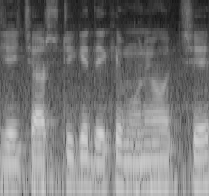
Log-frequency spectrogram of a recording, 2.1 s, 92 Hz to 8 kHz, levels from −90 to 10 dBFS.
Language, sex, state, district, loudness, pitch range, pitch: Bengali, male, West Bengal, Kolkata, -17 LUFS, 100-110 Hz, 100 Hz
